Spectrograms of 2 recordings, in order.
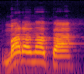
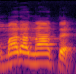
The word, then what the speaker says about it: Maranata: clamar o seu nome maranat como dizemos nós católicos ou Maranata como dizem nossos irmãos separados os evangélicos ou protestantes não importa pronúncia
